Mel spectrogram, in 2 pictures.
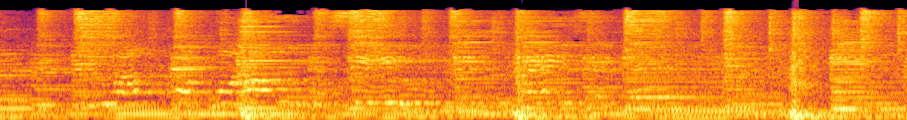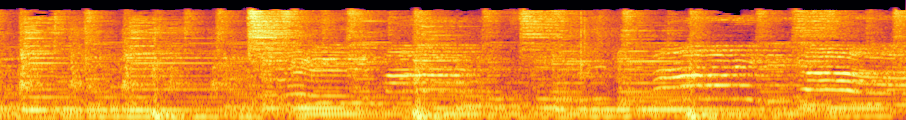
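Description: A woman singing a gospel song through a microphone and PA over a backing track with a bass line and a steady beat. She holds a few long, bending notes near the end.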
